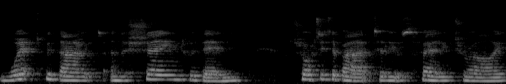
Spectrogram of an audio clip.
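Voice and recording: With ordinary rises and falls in pitch, a person reads out loud in a natural voice.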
